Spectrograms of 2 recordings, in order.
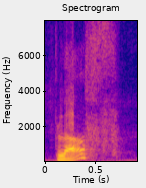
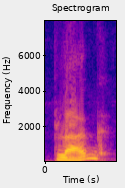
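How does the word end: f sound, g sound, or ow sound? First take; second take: f sound; g sound. First: The word ends with an f sound. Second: The word ends with a g sound. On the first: "many of us pronounce it pluff" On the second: "It's not at all acceptable"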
